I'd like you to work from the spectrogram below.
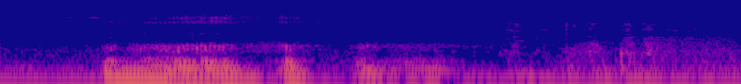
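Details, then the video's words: English Bulldog puppy asleep and snoring: a loud low rasping snore burst, then softer rattling, snuffling breaths that fade over the next seconds. "Rate my snoring."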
